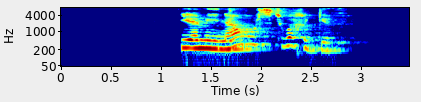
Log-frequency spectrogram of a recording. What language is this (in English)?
Kabyle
